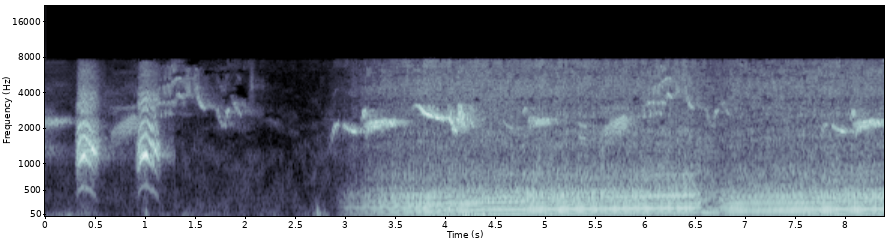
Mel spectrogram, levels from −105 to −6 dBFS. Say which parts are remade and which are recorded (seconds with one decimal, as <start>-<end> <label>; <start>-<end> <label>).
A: 0.0-0.6 remade; 0.6-8.4 recorded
